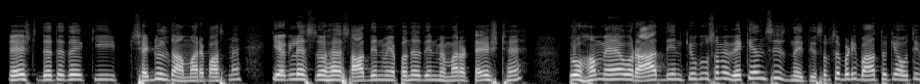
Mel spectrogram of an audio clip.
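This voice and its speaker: A man's voice: high-pitched, darkish tone, clear, resonant tone, no room sound, lo-fi sound. A young man talks casually to exam students about his preparation, repeating himself and filling in with "bhai" and "theek hai". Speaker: exam topper sharing preparation strategy. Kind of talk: casual motivational talk to students.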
